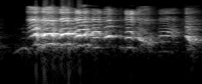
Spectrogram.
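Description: High-pitched, child-like laughter: a fast run of giggles, with one last short burst near the end.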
